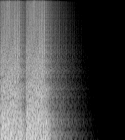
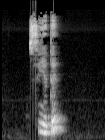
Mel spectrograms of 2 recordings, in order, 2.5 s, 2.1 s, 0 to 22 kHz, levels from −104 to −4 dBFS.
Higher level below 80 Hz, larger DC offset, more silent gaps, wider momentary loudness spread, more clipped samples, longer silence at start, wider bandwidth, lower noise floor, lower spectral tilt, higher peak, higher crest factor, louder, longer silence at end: first, -34 dBFS vs -68 dBFS; neither; neither; second, 6 LU vs 10 LU; neither; second, 0 s vs 0.6 s; about the same, over 20 kHz vs over 20 kHz; about the same, -77 dBFS vs -76 dBFS; first, -3.5 dB/octave vs -1.5 dB/octave; second, -10 dBFS vs 0 dBFS; second, 14 dB vs 20 dB; second, -20 LUFS vs -13 LUFS; first, 1.4 s vs 0.85 s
